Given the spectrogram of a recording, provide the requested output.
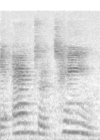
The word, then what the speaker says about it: entertain: Entertain. Trọng âm của chúng ta cũng sẽ rơi âm tiết thứ ba.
